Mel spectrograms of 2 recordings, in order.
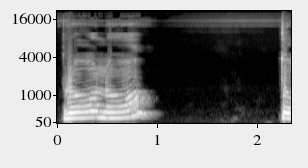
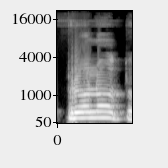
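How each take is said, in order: First: প্রণত broken up, pause before the last "to"; syllable-by-syllable o ending. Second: Said in the usual way. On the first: Shown as a demonstration. Teacher breaking down the word for students, slow split প্রণত. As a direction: stretch প্রণত piece by piece, each ending on o. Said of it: "উকারের মতো". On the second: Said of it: "আমরা উচ্চারণ করতেছি কি, কিভাবে".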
